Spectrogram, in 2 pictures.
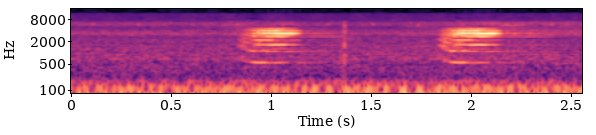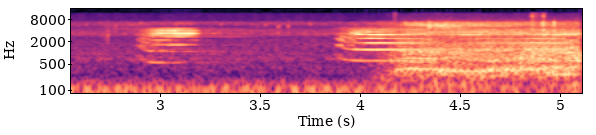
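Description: Countdown beeps sound at even intervals, ending with a higher beep.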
